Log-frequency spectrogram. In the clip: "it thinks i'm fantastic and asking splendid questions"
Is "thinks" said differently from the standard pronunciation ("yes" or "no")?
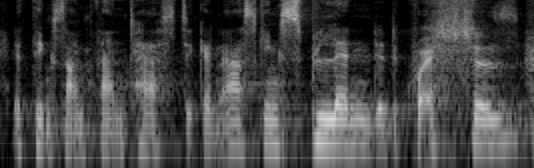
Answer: no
